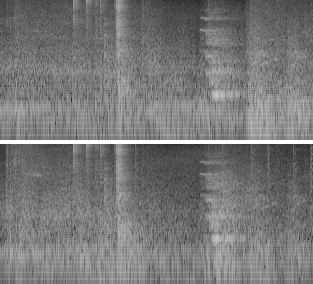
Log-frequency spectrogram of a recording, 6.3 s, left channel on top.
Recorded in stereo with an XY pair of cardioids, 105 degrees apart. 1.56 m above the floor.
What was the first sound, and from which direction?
Tape being pulled, straight ahead.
